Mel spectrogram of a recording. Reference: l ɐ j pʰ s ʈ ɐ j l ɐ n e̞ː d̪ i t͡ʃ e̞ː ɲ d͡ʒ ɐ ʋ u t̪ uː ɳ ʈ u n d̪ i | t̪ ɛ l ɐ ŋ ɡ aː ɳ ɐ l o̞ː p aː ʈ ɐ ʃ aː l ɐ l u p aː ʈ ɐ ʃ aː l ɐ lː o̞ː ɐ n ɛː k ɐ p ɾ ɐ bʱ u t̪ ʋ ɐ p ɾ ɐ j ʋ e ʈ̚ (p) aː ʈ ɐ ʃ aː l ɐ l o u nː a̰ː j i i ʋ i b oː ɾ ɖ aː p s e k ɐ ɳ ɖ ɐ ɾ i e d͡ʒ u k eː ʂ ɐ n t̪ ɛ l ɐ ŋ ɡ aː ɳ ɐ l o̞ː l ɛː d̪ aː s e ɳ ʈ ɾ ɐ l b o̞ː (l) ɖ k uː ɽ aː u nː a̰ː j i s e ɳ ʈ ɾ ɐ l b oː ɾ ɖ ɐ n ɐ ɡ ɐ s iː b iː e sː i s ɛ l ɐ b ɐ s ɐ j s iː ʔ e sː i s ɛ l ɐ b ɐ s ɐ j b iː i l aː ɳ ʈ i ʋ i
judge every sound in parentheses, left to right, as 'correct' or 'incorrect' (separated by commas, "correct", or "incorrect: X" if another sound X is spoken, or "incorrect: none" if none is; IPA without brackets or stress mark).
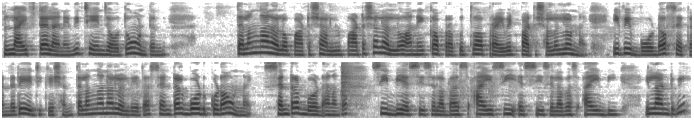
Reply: correct, incorrect: ɾ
